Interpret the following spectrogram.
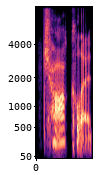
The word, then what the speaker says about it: chocolate: So, we start with choc, then we drop the second o, we don't pronounce it, and l a t e is pronounced as lit. Not late, but lit. So, repeat it after me.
